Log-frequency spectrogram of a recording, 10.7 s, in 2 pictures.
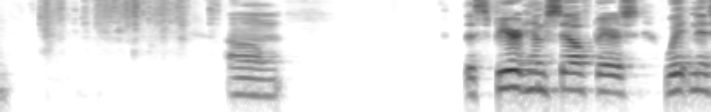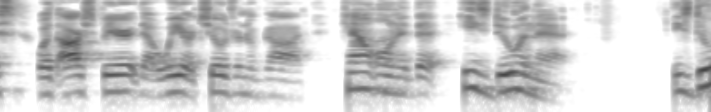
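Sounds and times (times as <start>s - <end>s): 
Bible pages flipped quickly: 0.2s - 1.7s
speech: 1.7s - 2.2s, 3.5s - 9.6s, 10.4s - 10.6s.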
